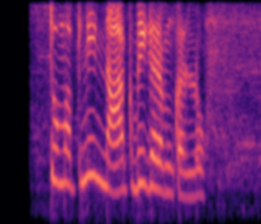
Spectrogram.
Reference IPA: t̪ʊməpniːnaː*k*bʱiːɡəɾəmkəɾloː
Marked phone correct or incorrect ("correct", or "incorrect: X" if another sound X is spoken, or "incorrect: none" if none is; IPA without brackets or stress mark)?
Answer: correct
